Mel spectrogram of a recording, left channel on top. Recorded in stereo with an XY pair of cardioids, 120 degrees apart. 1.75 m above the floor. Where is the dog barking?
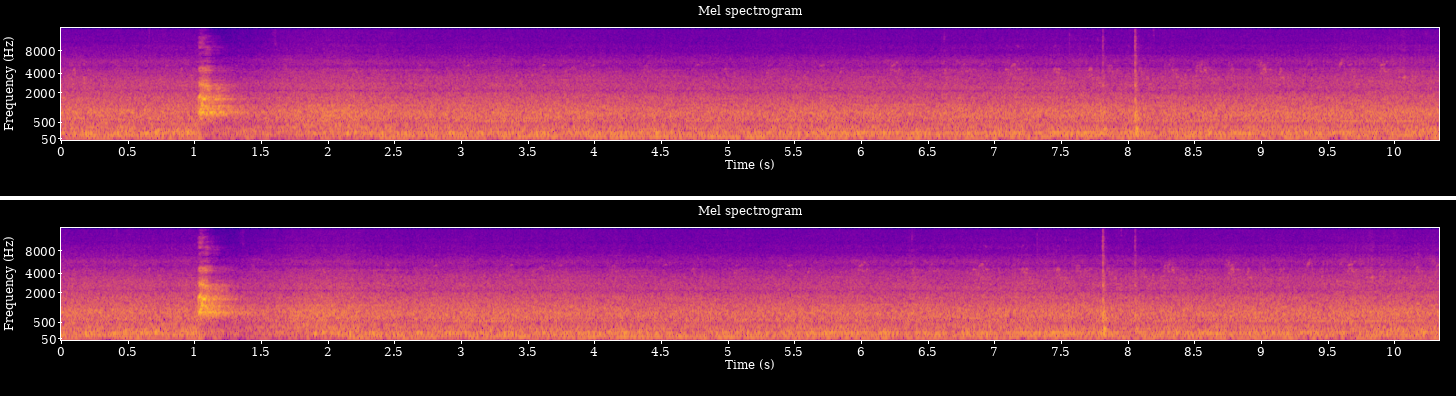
25° right, 5 m.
